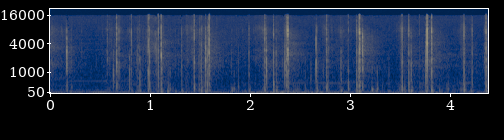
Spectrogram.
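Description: A hollow blue and yellow plastic/foil snack bag is crinkled and squeezed with fingertips and nails. Sharp, bright crackles and crinkling snaps come in quick, uneven bursts over a low background rumble.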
